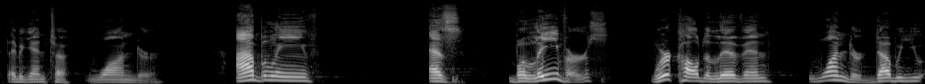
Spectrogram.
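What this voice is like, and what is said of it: Texan accent. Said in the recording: “I speak with a Texan accent”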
